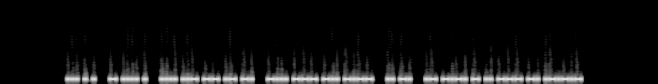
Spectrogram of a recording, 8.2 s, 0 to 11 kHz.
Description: Morse code, heard as a keyed tone, about 41 wpm, 700 Hz. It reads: SEE THE HUMAN BODY IN ACTION.
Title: Sentences from Top 1000 Words - Review Part 4 - 45wpm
